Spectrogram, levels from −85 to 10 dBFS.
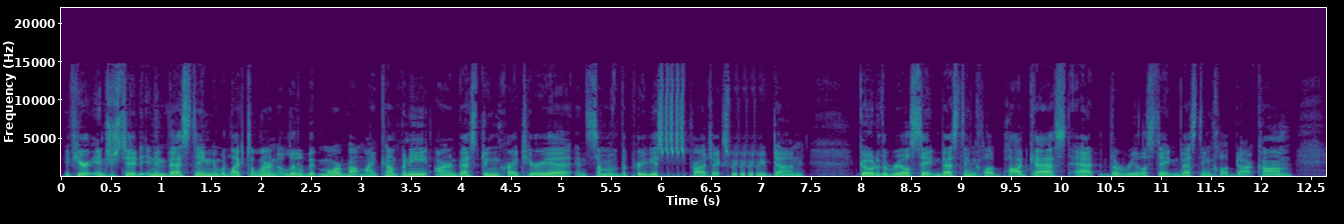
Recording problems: audio stuttering; at 6 s and at 6.5 s

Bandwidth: 14.5 kHz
